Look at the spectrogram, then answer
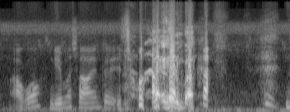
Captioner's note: laughs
